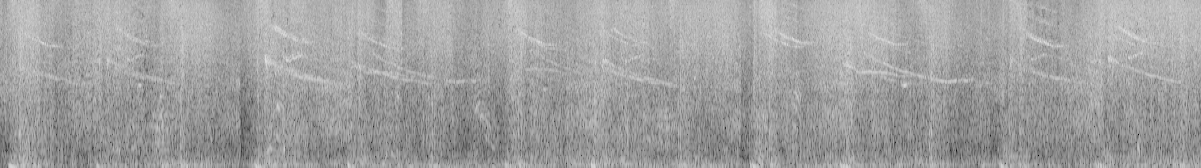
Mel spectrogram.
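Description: Spell blasts crackle and boom over and over.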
